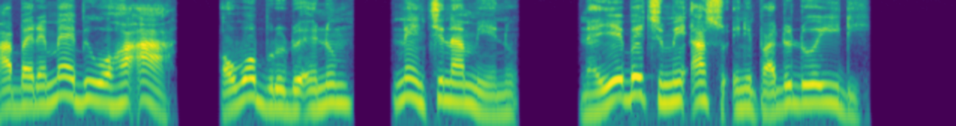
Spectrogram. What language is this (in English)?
Akan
